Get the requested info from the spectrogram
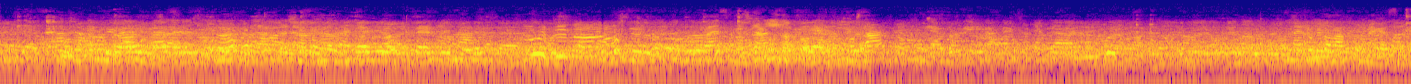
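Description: Many people talking at once around a dinner table: a steady hubbub of overlapping voices, with a few light clinks of cutlery on plates.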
